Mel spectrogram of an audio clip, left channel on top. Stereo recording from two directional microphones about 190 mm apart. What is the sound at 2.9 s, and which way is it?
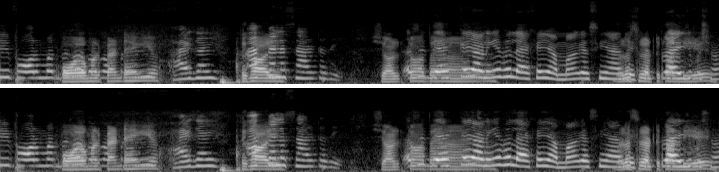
Speech, 30° left (ahead or behind).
